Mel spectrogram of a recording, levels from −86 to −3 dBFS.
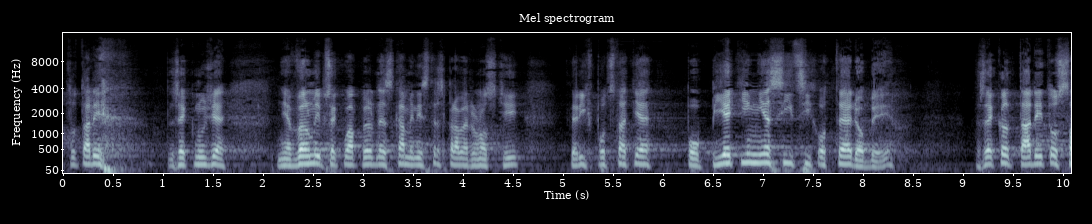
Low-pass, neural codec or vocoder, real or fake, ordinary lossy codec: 14.4 kHz; none; real; AAC, 48 kbps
